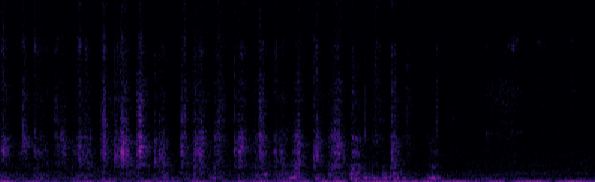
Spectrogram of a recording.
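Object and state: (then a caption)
Wax-coated scratch card being scratched. A wooden stylus scratches across a flat black wax-coated paper scratch art card, filling in the planet at the bottom of the design. Quiet, rapid, dry scratching strokes with a bright, papery rasp repeat over a faint steady low hum.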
